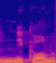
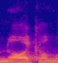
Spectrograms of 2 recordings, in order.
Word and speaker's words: Nikon: Interesting thing about that, Danny, too, is I came from Nikon or Nikon, whichever way you want to pronounce it, but I had the D4S and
